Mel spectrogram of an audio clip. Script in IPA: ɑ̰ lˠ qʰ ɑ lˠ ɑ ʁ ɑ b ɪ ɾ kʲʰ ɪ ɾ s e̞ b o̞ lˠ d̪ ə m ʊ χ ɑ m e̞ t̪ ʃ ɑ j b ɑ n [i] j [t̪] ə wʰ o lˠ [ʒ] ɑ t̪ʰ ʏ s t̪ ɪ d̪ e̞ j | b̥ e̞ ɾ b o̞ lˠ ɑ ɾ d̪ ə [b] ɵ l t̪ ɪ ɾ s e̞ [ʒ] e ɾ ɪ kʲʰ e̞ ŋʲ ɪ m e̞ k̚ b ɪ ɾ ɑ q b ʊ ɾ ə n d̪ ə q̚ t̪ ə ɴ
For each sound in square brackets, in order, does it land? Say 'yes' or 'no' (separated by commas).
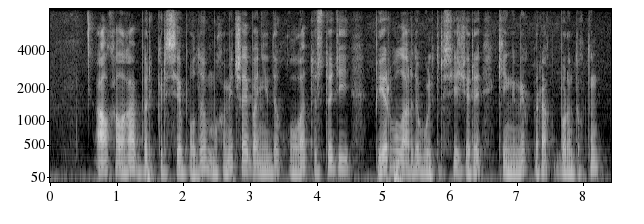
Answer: yes, no, no, no, yes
